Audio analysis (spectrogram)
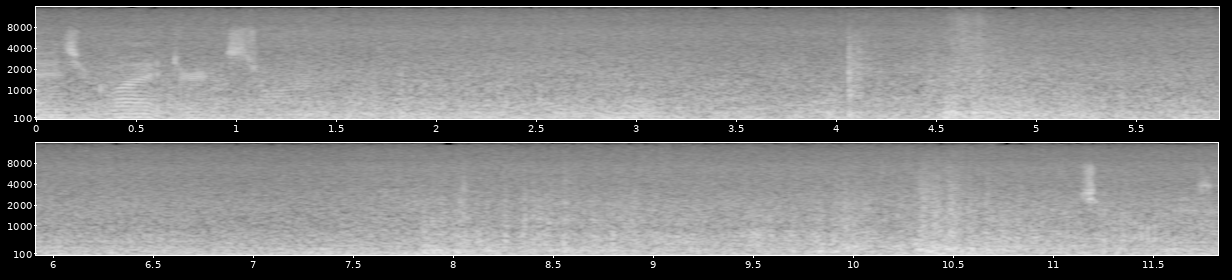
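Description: A thunderstorm with heavy rain pours steadily throughout, broken by several low rumbles and cracks of thunder rising out of the dense, wash-like noise.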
